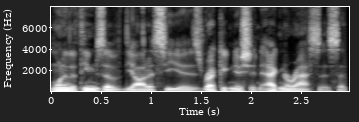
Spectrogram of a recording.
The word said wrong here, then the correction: anagnorisis: I think that agnorasis is how you pronounce it. – Anagnorisis. – Anagnorisis. Yeah, I'm saying it how we say it out here in Oklahoma.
